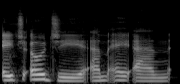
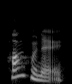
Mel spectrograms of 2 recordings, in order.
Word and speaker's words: Hogmanay: are going to talk about is hogman huh h o g m a n a y which I did look up the pronunciation for that one hogman okay weirdly enough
